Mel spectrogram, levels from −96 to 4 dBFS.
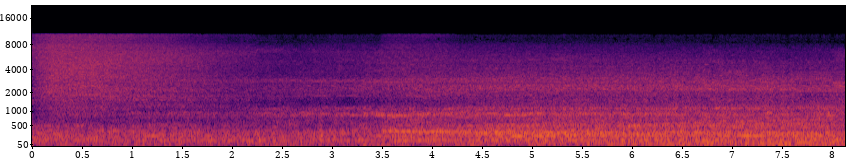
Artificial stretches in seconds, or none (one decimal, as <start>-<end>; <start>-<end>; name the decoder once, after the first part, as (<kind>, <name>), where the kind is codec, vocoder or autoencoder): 0.0-1.0 (codec, SNAC); 2.2-3.9; 6.7-8.1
